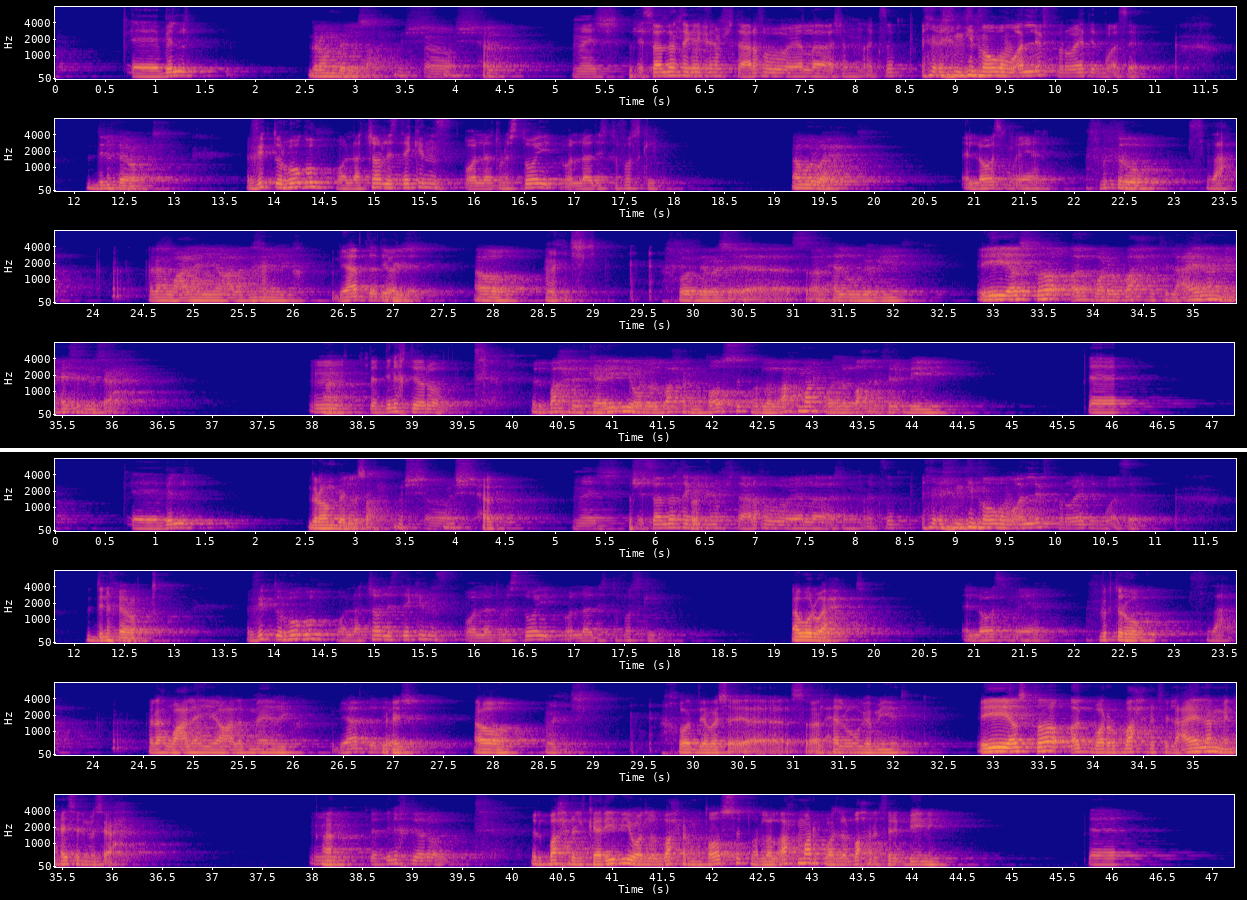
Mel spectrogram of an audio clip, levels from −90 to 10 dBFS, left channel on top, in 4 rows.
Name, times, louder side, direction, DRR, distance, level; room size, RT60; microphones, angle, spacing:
voice 1, 0.7-1.4 3.7-4.0 5.2-10.8 11.4-11.5 13.7-17.8 20.9-21.8 22.1-22.3 23.2-23.6 24.2-24.3 24.6-24.7 25.6-26.1 26.4-27.3 28.5-29.0 29.7-29.9 32.8-33.0 38.0-39.4 39.6-39.9 45.8-46.0, left 3 dB, 40° left, 8 dB, 0.5 m, -30 dB
voice 2, 2.5-4.4 5.7-6.0 6.4-6.5 12.1-12.6 19.2-19.7 22.3-22.7 24.6-26.0 27.0-27.1 27.8-28.2 29.7-32.1 32.9-36.2 38.1-38.2 40.2-44.2, right 4 dB, 80° right, 6 dB, 0.5 m, -26 dB
6.9 x 5.5 x 7.2 m, 1.4 s
head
